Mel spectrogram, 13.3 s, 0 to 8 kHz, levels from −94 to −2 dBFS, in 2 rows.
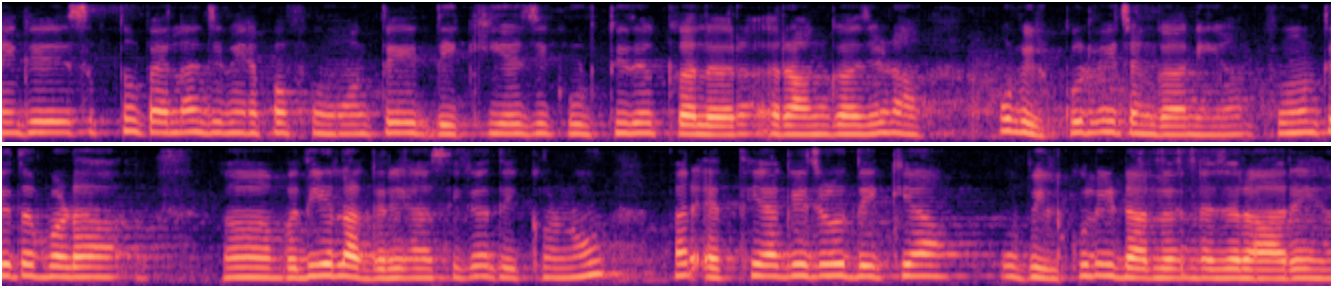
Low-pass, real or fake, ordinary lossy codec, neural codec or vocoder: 7.2 kHz; fake; none; vocoder, 22.05 kHz, 80 mel bands, HiFi-GAN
